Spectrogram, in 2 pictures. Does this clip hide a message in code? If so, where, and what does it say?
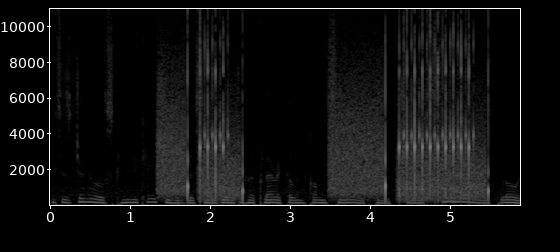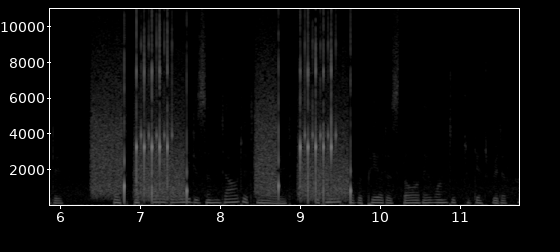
Yes: pulse dialling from 1.3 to 9.6 s, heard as a rotary dial, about 10 pulses a second, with speech in English. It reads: 4 0 5 5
